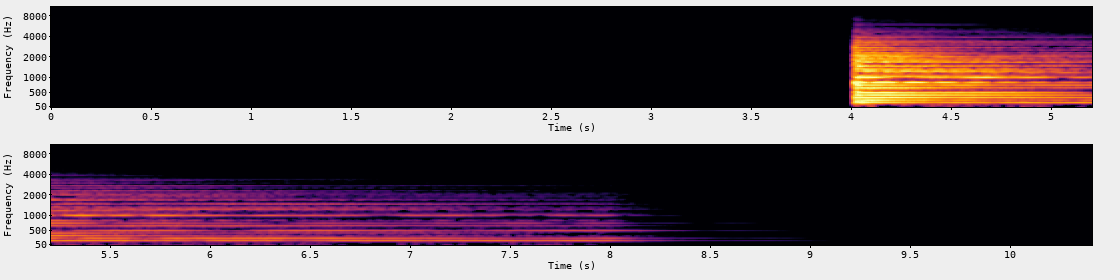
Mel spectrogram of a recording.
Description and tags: Piano Chord - This is a piano chord.
note, music, chord, piano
